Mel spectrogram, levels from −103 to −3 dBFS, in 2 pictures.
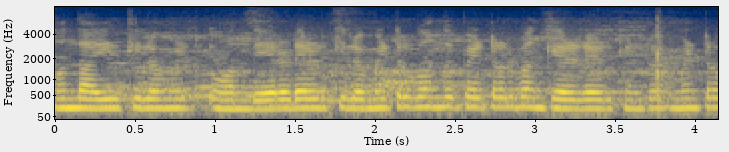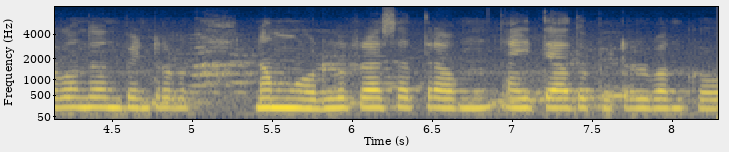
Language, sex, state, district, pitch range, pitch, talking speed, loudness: Kannada, female, Karnataka, Raichur, 205-220 Hz, 210 Hz, 165 wpm, -17 LUFS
